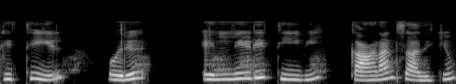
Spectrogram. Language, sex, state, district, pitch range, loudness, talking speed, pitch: Malayalam, female, Kerala, Kozhikode, 220-285 Hz, -18 LUFS, 80 wpm, 245 Hz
